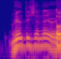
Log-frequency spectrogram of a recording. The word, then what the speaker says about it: Rio de Janeiro: Is that even pronounced correctly? We probably sound like stupid Americans. Yeah. Rio de Janeiro? – Rio de Janeiro. – Okay, yeah, that is correct.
